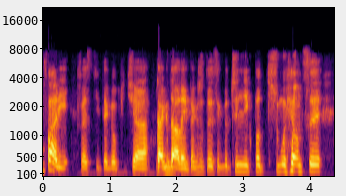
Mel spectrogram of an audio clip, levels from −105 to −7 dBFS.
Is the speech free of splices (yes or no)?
no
